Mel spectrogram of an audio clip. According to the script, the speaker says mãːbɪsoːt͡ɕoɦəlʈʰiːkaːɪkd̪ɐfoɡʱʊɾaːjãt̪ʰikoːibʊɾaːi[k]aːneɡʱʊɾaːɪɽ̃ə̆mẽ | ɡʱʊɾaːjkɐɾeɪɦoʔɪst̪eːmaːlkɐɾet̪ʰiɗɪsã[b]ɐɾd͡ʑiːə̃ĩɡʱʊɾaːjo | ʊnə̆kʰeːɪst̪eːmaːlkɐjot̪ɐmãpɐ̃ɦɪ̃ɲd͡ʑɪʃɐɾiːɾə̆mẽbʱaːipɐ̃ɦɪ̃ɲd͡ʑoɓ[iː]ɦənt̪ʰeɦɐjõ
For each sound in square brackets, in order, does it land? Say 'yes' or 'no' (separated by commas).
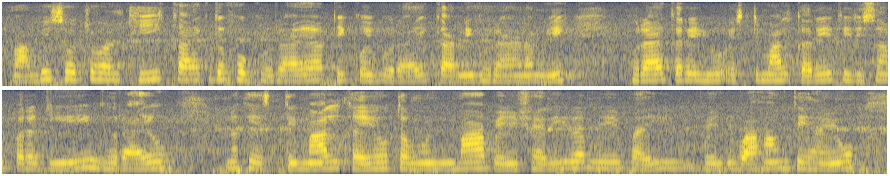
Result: yes, no, no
